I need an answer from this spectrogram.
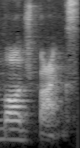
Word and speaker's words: Marjoribanks: And I'm also, by the time this video goes up, will have hopefully read Miss Marjoribanks / Miss Marchbanks. It's written Marjoribanks, apparently it's pronounced Marchbanks, which Kate and I are currently hosting a read-along of.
